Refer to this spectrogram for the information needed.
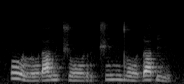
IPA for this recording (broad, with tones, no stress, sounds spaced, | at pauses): o˦˨ l o˨ ɾ a˦ n t͡ʃ oː˨ r t͡ʃ i˦ ŋ d oː˨ ɗ a˦ ɗ i˨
